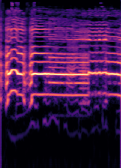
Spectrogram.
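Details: Rooster at a Thai woman's home in Norway where chickens are kept, crowing loudly: two short harsh opening notes followed by a long, steady, richly harmonic drawn-out crow.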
